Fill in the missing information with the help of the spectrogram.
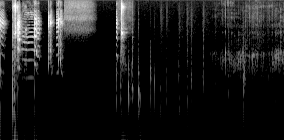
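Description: Cartoon kitten's high, squeaky mews, several quick calls in the first second, followed by a short hiss-like breath. Then comes a run of light, soft taps as the kitten clambers onto the bigger cat's back.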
